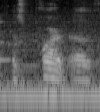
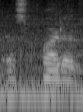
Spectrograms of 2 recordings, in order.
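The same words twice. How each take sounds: The two takes are said the same way.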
